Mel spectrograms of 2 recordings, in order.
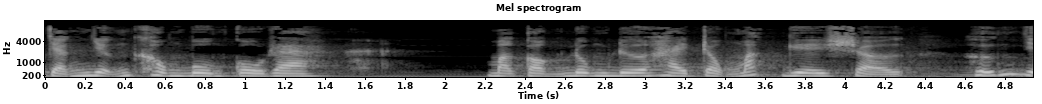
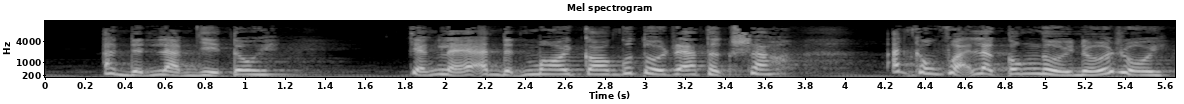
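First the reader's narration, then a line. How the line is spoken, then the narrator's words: Panicked scream. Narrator (Vietnamese): Cô hoảng loạn hét lên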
